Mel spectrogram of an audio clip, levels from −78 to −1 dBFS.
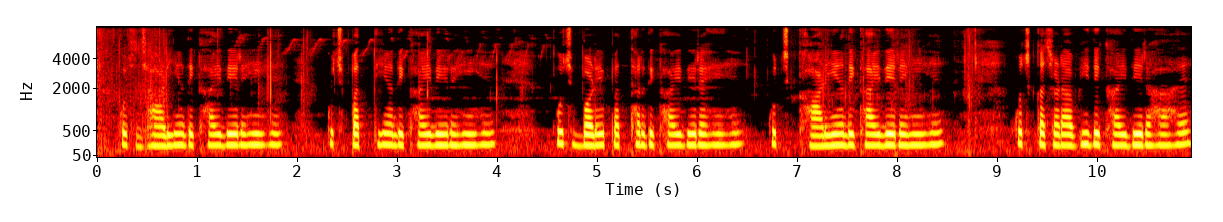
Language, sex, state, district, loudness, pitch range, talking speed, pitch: Hindi, female, Maharashtra, Solapur, -17 LUFS, 215-225 Hz, 175 wpm, 220 Hz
